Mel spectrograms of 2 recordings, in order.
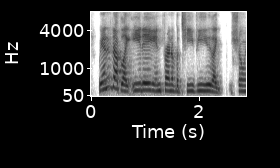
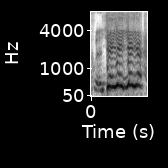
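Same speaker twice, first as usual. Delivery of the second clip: excited; 9 semitones higher, 10 dB louder than usual. Real, not acted. Excited agreement.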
